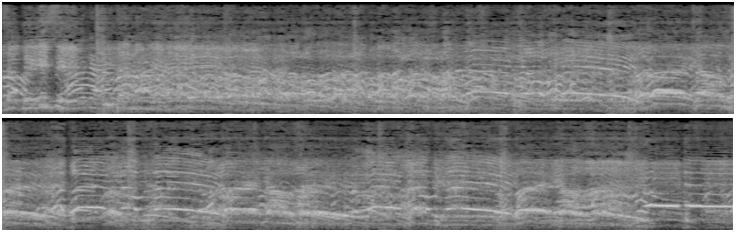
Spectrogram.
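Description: Men beat their chests in a steady rhythm.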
